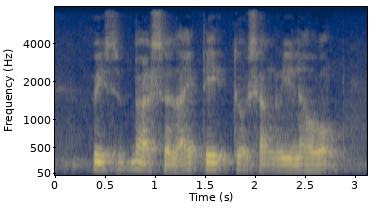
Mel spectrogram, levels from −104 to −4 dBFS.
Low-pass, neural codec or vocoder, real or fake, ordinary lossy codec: 7.2 kHz; codec, 16 kHz, 2 kbps, FunCodec, trained on LibriTTS, 25 frames a second; fake; none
